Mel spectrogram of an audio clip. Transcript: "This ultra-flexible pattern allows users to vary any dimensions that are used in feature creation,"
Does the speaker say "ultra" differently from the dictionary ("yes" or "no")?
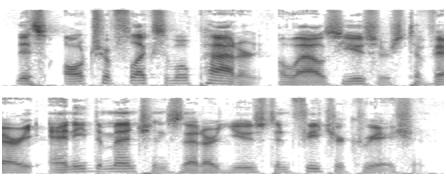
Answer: no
